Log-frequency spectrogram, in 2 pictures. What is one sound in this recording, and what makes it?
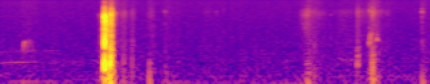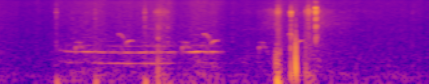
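Soft game clicks sound as items are picked from a menu.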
